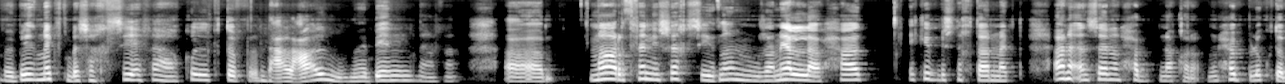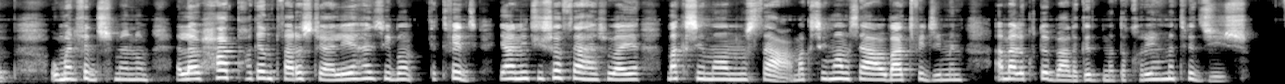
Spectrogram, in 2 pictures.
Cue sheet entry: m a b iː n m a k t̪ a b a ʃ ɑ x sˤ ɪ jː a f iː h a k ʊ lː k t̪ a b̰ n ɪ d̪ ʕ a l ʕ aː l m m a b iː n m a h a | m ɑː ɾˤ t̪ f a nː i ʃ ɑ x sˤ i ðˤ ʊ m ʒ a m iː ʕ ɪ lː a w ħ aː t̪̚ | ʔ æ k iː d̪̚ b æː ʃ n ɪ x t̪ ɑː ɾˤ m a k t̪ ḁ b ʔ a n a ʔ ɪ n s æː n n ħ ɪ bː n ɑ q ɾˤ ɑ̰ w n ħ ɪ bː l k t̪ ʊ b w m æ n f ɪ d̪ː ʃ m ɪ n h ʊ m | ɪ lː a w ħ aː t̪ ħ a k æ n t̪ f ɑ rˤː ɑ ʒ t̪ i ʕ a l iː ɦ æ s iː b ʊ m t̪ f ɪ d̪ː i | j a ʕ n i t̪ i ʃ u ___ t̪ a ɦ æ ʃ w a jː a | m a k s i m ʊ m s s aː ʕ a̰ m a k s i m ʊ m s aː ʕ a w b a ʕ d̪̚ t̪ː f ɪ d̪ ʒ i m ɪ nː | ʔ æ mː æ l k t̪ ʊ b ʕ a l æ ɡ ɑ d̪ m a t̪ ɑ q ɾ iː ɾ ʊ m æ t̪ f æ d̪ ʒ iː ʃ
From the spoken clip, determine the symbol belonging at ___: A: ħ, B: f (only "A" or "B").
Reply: B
